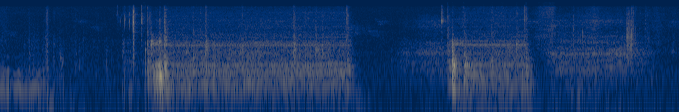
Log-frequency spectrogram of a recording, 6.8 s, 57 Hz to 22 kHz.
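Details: 1999 Porsche Boxster 986, driver's-side window after replacing the crunchy regulator (original motor reused): two smooth, even motor runs of one to two seconds as the glass lowers, light clicks at start and stop; window operates normally.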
